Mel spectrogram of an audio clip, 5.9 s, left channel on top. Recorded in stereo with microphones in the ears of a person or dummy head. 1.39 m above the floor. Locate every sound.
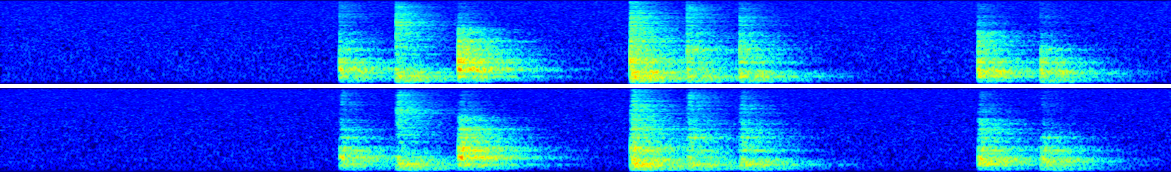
1.7 s knocking: 60° left (ahead or behind), 2 m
